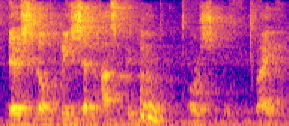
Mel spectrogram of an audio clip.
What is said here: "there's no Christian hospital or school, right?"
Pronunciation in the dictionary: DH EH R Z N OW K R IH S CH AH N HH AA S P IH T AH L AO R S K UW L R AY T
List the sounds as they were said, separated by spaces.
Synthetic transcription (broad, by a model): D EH R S N OW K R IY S AH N HH AA S P IH T AH L AO R S K UW L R AY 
